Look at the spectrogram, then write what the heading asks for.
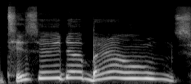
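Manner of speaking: high, drawn-out name; playful shout-out. Real, not acted. Host thanking a gifting viewer, playful shout-out.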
